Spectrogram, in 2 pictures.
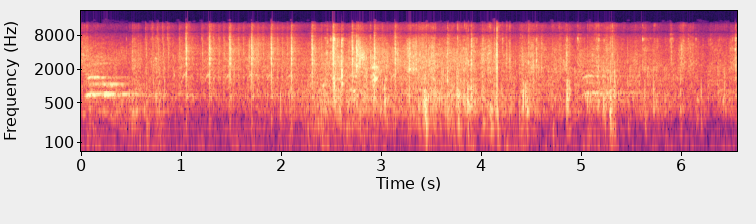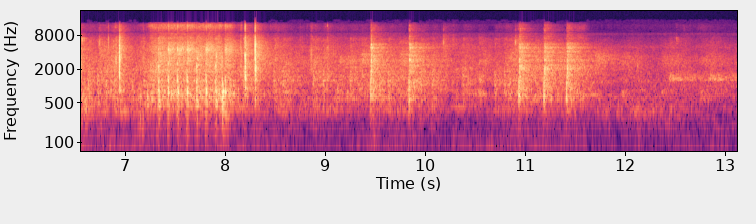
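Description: A voice calls out at the start, then irregular sharp cracks of airsoft gunfire mixed with footsteps crunching on dry twigs and needles as players run through the forest; the sounds thin out near the end.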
